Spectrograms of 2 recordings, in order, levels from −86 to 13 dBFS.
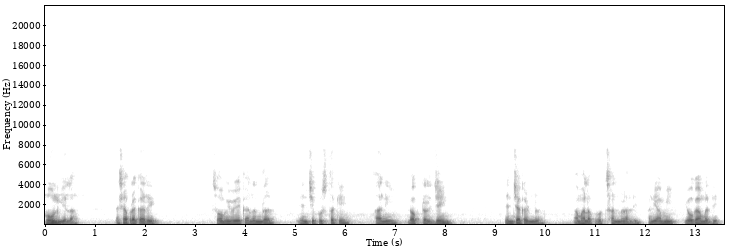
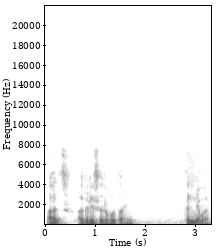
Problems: background sounds at intervals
